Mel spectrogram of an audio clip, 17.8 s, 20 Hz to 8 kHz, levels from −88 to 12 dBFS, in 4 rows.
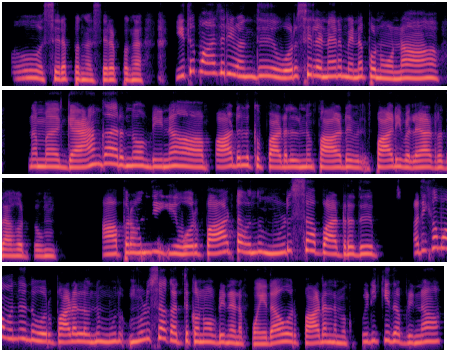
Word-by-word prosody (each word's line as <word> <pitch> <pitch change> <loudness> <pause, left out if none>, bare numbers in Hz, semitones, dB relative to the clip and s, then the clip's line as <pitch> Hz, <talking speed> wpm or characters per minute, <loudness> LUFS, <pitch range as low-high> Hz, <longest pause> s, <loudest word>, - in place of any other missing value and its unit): ஓ. 195 - -17 0.3
சிறப்புங்க. 195 -2 0
சிறப்புங்க. 175 -1 0 0.4
இது 290 - -2
மாதிரி 365 -1 0
வந்து, 260 +1 +1 0.2
ஒரு 235 +3 +2
சில 300 -4 +2
நேரம் 265 -1 +2
என்ன 240 +2 +2
பண்ணுவோம்னா, 215 -2 +3 0.7
நம்ம 210 -1 +1 0.2
கேங்கா 255 +10 +2
இருந்தோம், 230 -1 +2
அப்படின்னா. 205 +2 +1 0.4
பாடலுக்கு 225 +4 +1
பாடல்ன்னு 195 0 +1
பாடி 190 +1 +2 0.3
பாடி 195 +2 +3
விளையாடுறதாகட்டும். 175 -3 -1 0.6
அப்புறம் 260 +3 0
வந்து, 265 +2 -1 0.3
ஒரு 235 +1 0
பாட்ட 265 +4 +2
வந்து 265 +2 0
முழுசா 310 +6 -1
பாடுறது. 220 -1 +1 0.5
அதிகமா 390 +8 -1
வந்து 315 0 -3
இந்த 275 - -1
ஒரு 230 - -1
பாடல 230 +2 +2
வந்து 230 +2 +1
முழு 235 +1 -1 0.2
முழுசா 300 +5 0
கத்துக்கணும், 235 -2 0
அப்டின்னு 205 -1 -1
நினைப்போம். 175 -1 -3
ஏதாவது 215 +5 +2
ஒரு 215 - -8
பாடல் 210 +3 +1
நமக்கு 185 -3 -5
பிடிக்குது. 245 +2 -2
அப்படின்னா, 200 +4 -1
225 Hz, 150 wpm, -22 LUFS, 195-255 Hz, 0.7 s, பண்ணுவோம்னா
